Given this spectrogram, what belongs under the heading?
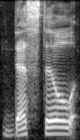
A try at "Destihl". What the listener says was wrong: I think crazy on the emphasis. Is there a reason that you pronounce it that way? It's just distill,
